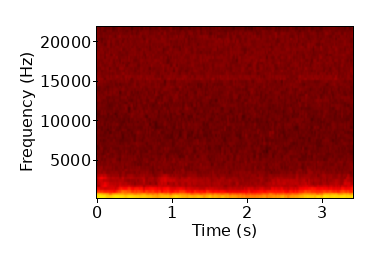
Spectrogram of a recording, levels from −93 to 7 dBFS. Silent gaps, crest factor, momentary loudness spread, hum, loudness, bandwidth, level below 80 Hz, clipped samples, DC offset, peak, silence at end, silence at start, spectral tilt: none; 14 dB; 12 LU; none; -28 LUFS; 3.1 kHz; -30 dBFS; under 0.1%; under 0.1%; -12 dBFS; 0 s; 0 s; -11 dB/octave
